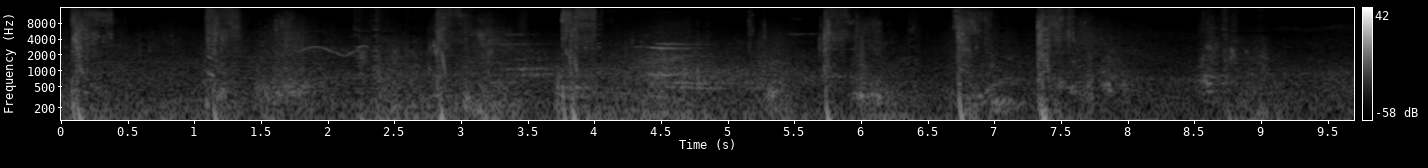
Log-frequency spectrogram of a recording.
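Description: Wind rushes past during fast swinging through the air.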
